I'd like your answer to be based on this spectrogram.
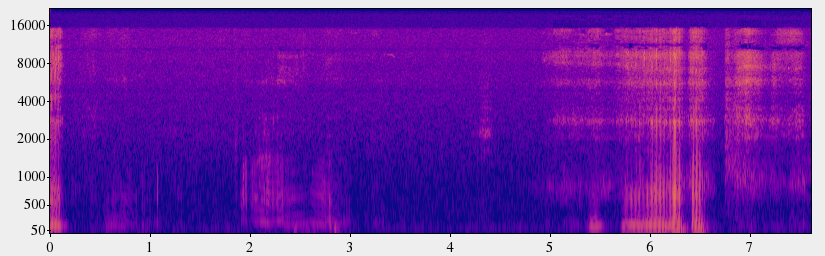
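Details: A sleeping dog snores with low rumbling, fluttering breaths and a louder snort-like snore near the end: snoring.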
